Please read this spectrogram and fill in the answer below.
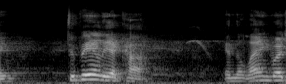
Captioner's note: non-english speech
